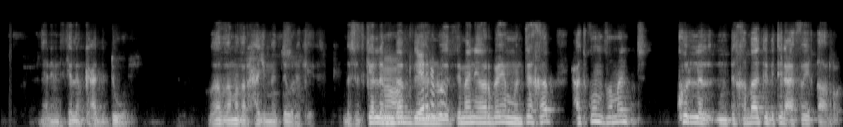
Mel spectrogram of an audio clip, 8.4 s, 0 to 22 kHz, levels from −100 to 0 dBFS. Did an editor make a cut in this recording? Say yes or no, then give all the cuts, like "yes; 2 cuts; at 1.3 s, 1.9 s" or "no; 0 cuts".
yes; 1 cut; at 3.3 s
